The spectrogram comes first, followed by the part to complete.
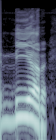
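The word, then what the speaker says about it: near: नेर नहीं पढ़ेंगे। इसे पढ़ेंगे नियर कैसे?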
